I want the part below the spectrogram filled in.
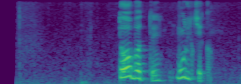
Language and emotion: Russian, positive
